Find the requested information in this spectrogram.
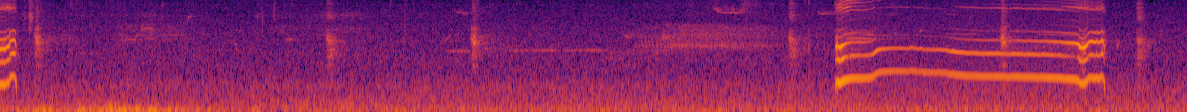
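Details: In spring, a grey squirrel gives a few faint clicks, then one sustained, reedy, tonal moan lasting over a second with a slight upturn at the end. It makes this call in response to a hawk nearby, signalling to another squirrel.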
